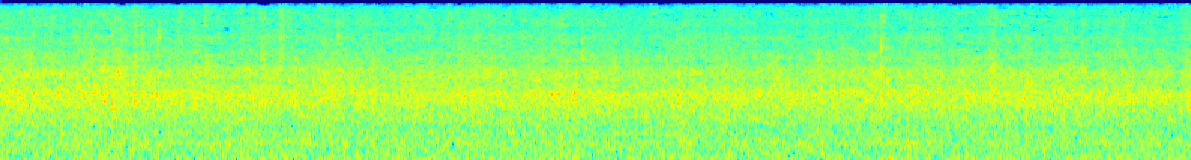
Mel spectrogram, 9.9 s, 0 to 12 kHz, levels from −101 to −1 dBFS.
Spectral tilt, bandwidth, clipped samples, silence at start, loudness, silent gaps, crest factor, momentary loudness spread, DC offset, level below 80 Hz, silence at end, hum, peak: -1 dB/octave; 11.5 kHz; under 0.1%; 0 s; -27 LUFS; none; 16 dB; 2 LU; 0.2%; -50 dBFS; 0 s; none; -14 dBFS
